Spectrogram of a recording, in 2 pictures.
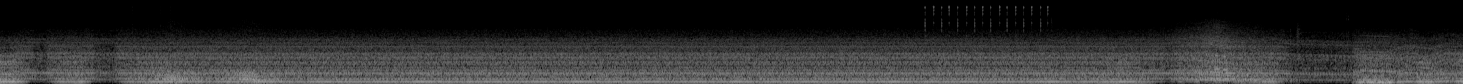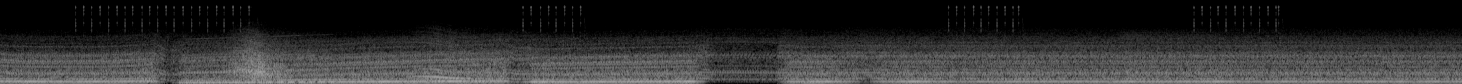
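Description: A truck engine drones steadily, dipping briefly at gear changes.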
